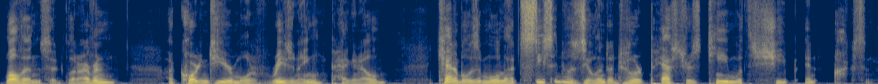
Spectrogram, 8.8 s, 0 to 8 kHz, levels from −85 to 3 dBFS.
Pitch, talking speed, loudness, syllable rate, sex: 125 Hz, 180 wpm, -22 LUFS, 5.8 syllables/s, male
